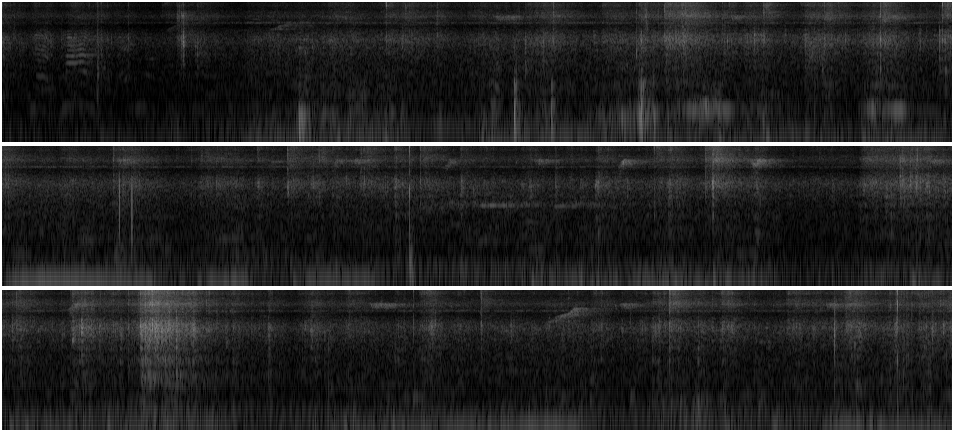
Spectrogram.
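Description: Dry leaves crackle and rustle under footsteps.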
